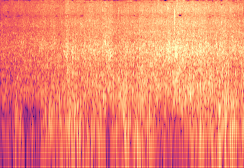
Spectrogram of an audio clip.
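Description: Water surging and washing in along a shore by a quarry cliff in New Zealand, a steady rushing wash with wind buffeting the microphone, rising slightly toward the end.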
